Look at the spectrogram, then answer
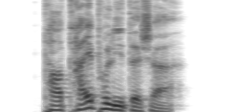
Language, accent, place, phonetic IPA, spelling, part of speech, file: German, Germany, Berlin, [paʁˈtaɪ̯poˌliːtɪʃɐ], parteipolitischer, adjective, De-parteipolitischer.ogg
- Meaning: inflection of parteipolitisch: 1. strong/mixed nominative masculine singular 2. strong genitive/dative feminine singular 3. strong genitive plural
